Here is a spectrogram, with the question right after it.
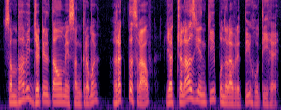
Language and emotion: Hindi, neutral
